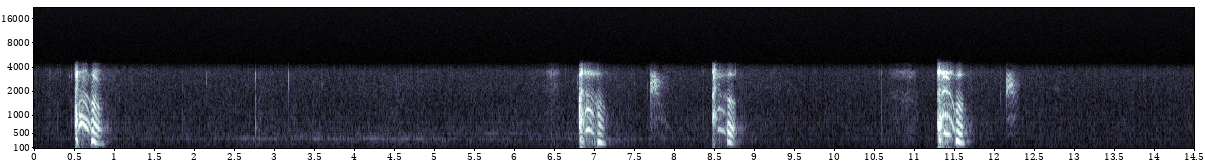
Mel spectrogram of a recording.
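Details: Jasper the cat meows each time its owner coughs: short harsh coughs are answered by brief high meows, in three cough-and-meow exchanges in a quiet room.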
